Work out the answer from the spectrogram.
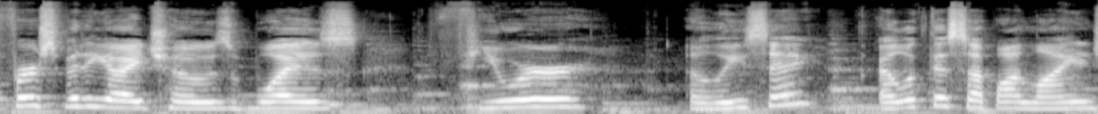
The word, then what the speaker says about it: Für Elise: and it looks like the german way of pronouncing it is fjor elysee i know here in america we say fur elise at least that's the way i've heard it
